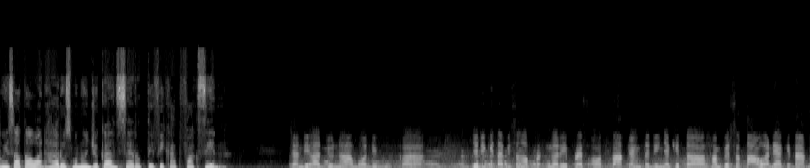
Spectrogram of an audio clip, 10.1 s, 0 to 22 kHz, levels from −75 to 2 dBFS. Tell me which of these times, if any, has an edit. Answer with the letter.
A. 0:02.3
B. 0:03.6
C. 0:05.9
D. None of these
B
